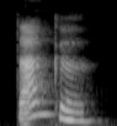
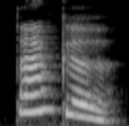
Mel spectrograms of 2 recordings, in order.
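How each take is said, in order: First: Put-on slightly raised boyish thanks; pleased boy. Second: Put-on high, louder girlish thanks; delighted girl. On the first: Narrator voices Philipp thanking Slim. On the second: Narrator voices Anne thanking Slim. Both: A narrator's reading.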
